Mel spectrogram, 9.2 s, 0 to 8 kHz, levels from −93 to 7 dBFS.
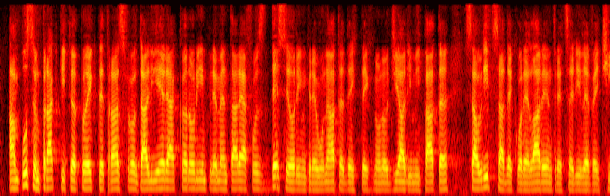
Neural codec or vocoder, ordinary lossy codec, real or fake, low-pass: codec, 16 kHz, 1.1 kbps, Voila-Tokenizer; none; fake; none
